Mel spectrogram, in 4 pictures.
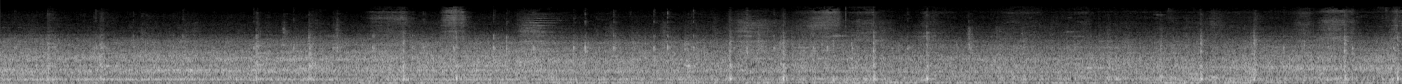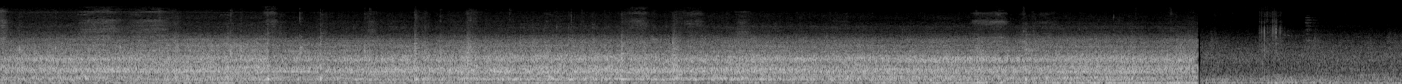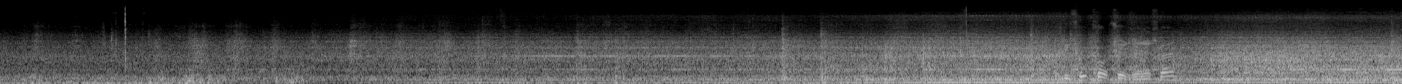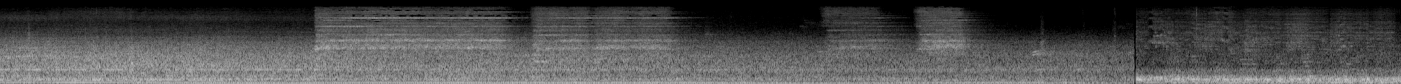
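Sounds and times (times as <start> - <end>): train passing: 0.0 - 56.0.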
